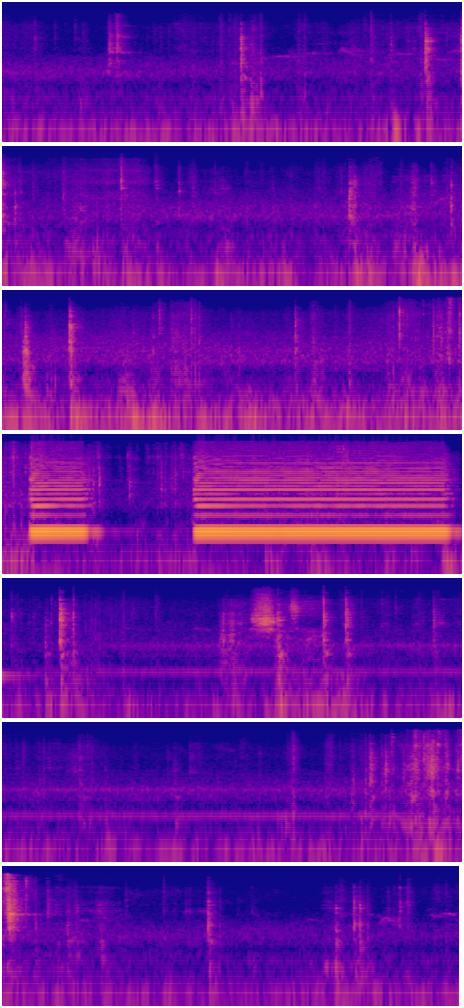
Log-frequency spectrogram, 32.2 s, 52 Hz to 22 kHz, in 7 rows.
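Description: Volkswagen T2 bus horn sounded while testing the horn on a newly fitted sport steering wheel: a short toot, then a steady single-note blast of about two and a half seconds. Around it, light clicks and knocks of hand work at the steering column.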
